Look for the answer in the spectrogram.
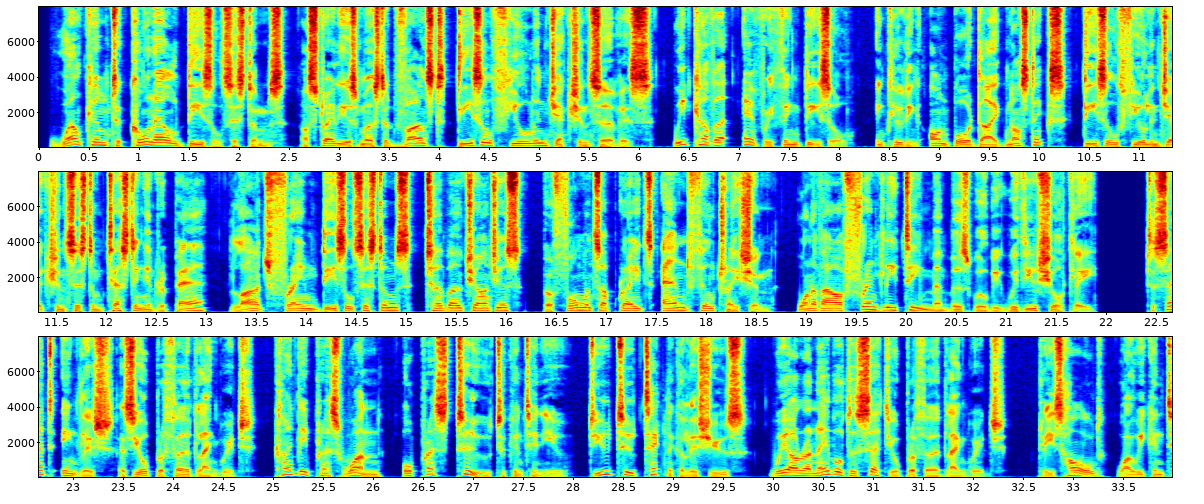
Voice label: telephone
